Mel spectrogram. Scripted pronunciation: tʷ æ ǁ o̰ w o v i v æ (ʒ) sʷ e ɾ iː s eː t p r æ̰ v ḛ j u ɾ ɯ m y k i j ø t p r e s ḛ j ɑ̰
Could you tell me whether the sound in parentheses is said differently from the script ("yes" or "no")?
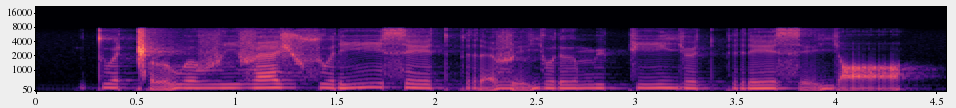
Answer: no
